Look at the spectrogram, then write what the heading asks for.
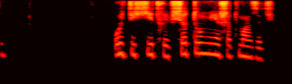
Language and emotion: Russian, neutral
